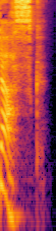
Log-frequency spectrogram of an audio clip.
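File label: "dusk", British English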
